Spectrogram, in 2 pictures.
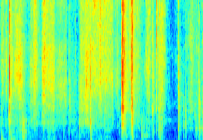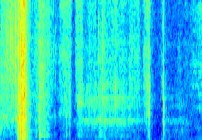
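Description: Paper band torn off a stack of cardboard game boards, with papery rustling and a few sharp scraping strokes, then fainter handling of the boards after about four seconds.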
